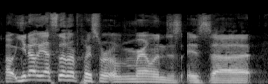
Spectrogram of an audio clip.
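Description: A man's voice: mid-range voice, big pitch swings, fast, a bit bright. Rambling, self-amused man on a podcast. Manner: rambling and self-amused, laughs through his jokes. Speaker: podcast panelist. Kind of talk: casual podcast panel chat.

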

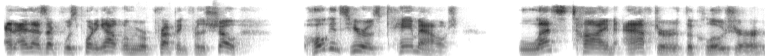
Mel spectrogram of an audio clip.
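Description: With a pushed, bright, higher-pitched voice, this man co-hosts a podcast, musing casually and analytically while stumbling through fillers and restarts. The recording sounds dull and lo-fi.

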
